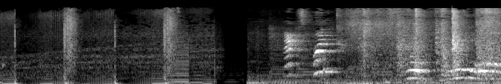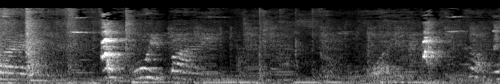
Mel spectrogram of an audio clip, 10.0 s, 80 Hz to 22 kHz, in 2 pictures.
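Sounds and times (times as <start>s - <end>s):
background music: 0.0s - 10.0s
dog yelping: 5.7s - 6.4s, 9.2s - 9.8s.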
